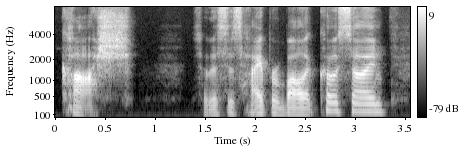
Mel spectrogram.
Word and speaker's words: cosh: or we use say kosh so this is hyperbolic cosine but it looks like kosh and we pronounce it kosh as if it were a sh sound and its graph is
